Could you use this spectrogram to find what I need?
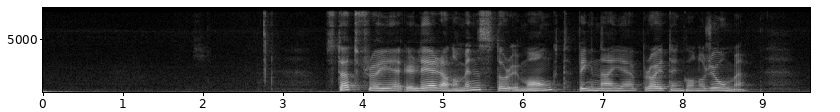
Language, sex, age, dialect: Faroese, female, 36-60, Suðuroy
